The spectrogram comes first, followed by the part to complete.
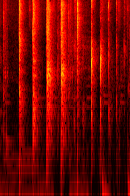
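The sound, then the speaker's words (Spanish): Applause in tribute to Don Octavio Sufán, presenter of the Titanes del Ring wrestling show, in a steady rhythm: about nine sharp hand claps roughly a third of a second apart, crisp and moderately loud, with no voices over them. “A don Octavio Sufán, el gran presentador de los Titanes del Ring, un aplauso y un abrazo al cielo, querido maestro Titán, también para usted.”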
